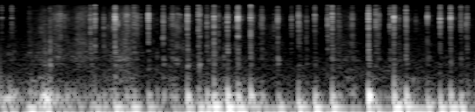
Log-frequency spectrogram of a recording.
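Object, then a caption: Plastic wireless keyboard. Both hands type with fingertips and long nails on a compact, thin, dark-green plastic Bluetooth keyboard lying on a desk mat. A rapid, uneven run of short, bright plastic clicks and taps plays over a soft low thump, each keystroke dying away almost instantly.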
